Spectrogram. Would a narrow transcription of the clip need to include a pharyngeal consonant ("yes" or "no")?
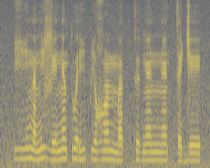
no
